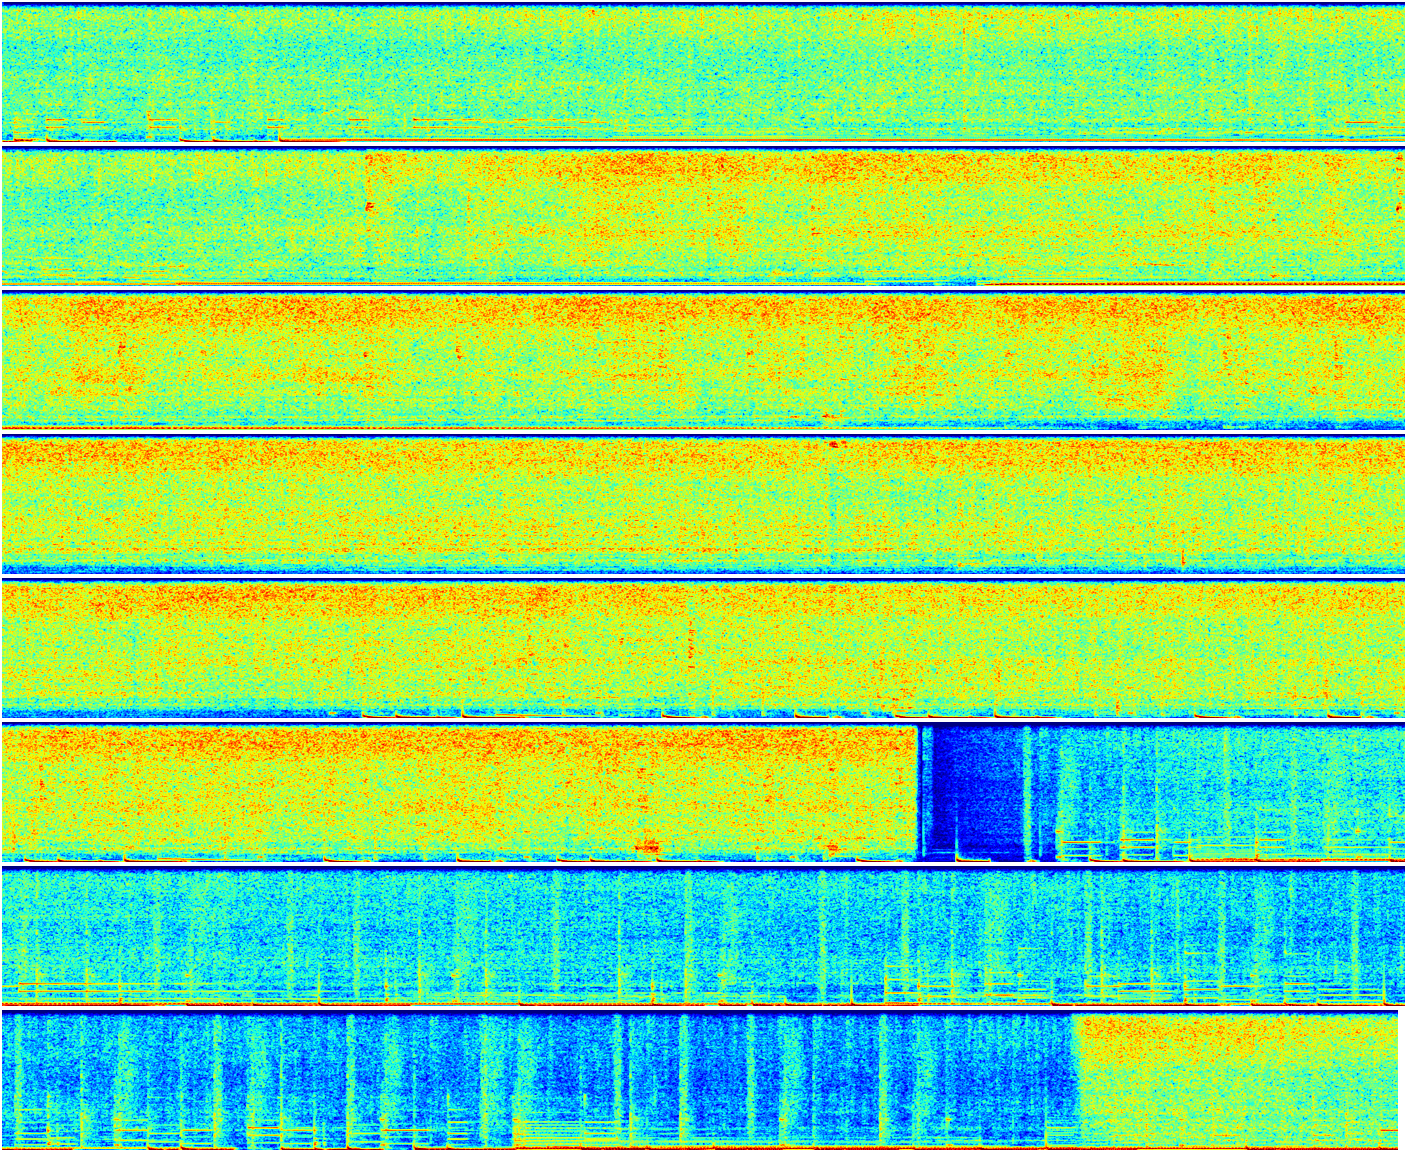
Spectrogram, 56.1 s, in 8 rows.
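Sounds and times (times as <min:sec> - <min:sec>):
potato wedges sizzling in oil: 0:00.0 - 0:51.7, 0:52.6 - 0:56.0.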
